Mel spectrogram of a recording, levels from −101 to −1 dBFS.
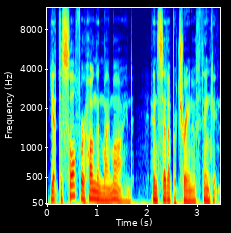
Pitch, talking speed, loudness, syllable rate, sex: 110 Hz, 240 wpm, -18 LUFS, 5.2 syllables/s, male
